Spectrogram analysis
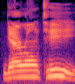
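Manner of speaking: loud, drawn-out Cajun catchphrase; "gar-on-TEE" stretched out in a Cajun accent. Acted. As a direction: belt it slowly, Cajun style, as the big finish. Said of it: "There's some Cajun".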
